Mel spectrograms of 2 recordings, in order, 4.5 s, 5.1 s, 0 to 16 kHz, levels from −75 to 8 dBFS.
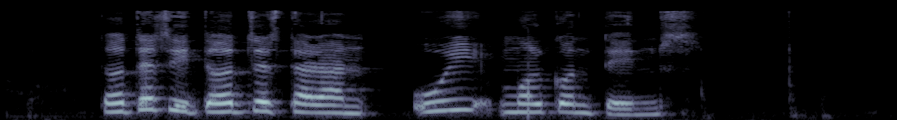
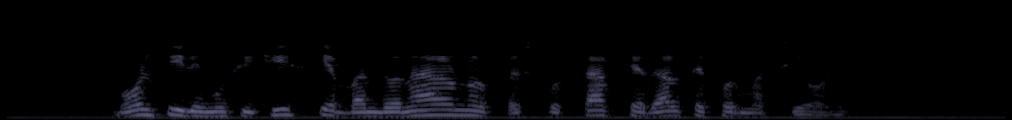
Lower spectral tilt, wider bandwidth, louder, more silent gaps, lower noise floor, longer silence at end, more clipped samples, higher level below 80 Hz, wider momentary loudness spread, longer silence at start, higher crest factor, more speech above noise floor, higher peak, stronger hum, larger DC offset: second, -3.5 dB/octave vs -7 dB/octave; about the same, 11.5 kHz vs 11.5 kHz; first, -24 LUFS vs -49 LUFS; neither; second, -64 dBFS vs -71 dBFS; first, 1 s vs 0 s; neither; about the same, -68 dBFS vs -72 dBFS; second, 10 LU vs 13 LU; first, 0.55 s vs 0.05 s; about the same, 18 dB vs 18 dB; first, 40 dB vs 22 dB; first, -6 dBFS vs -32 dBFS; neither; neither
